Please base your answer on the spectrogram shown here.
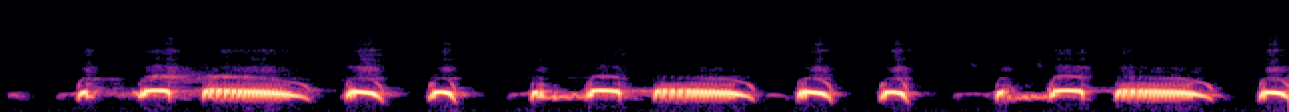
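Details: Cooing spotted dove used to stimulate other doves, repeated phrases of short bent coos each joined to a long buzzy trilled note, the pattern recurring about every two and a half seconds.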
